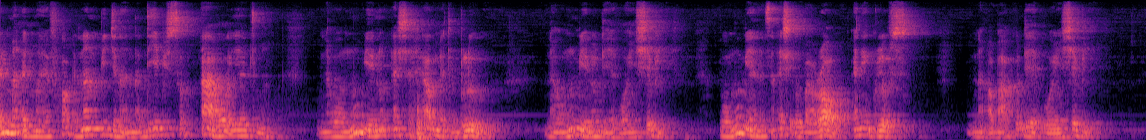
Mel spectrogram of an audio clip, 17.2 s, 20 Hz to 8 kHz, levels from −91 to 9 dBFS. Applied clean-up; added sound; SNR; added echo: neural separator model SepFormer DNS4.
